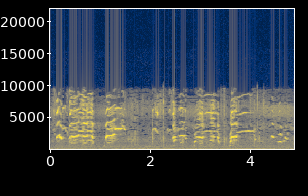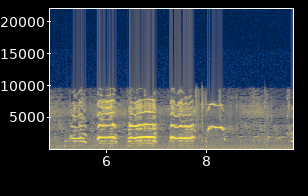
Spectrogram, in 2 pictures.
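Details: Bald eagle eaglet contesting a fish with its mother at the nest in June 2021. Broken, stuttering squeals and chatters alternate with fuller whining cries in an irregular sequence, some quieter notes between.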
